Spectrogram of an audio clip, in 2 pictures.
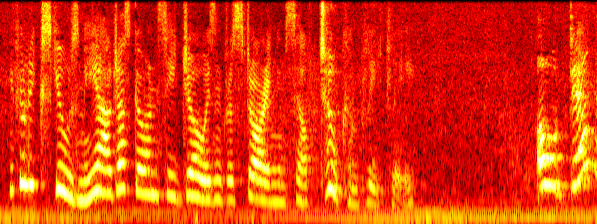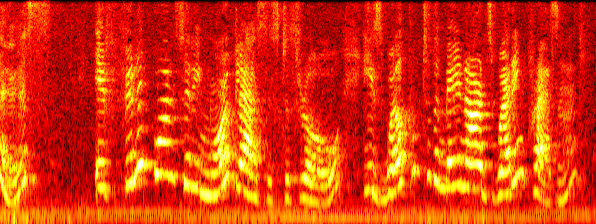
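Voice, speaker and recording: High, barbed hostess. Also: female voice, sing-song, moderate pace, fairly bright tone, slight background noise. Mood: icily polite. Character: brisk, pointed English hostess, politely controlling. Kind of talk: British radio drama acting.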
